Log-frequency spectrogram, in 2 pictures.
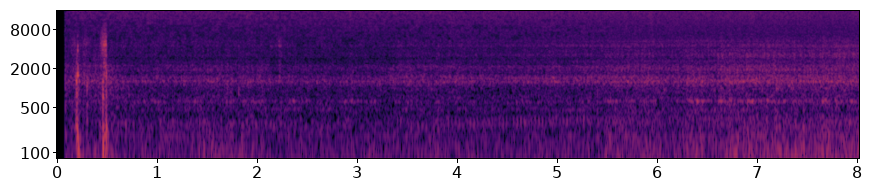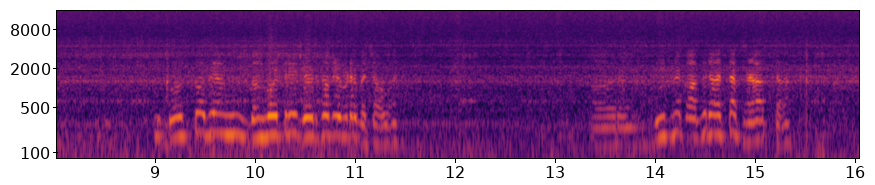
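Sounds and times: motorcycle engine running: 0.1s - 16.0s.

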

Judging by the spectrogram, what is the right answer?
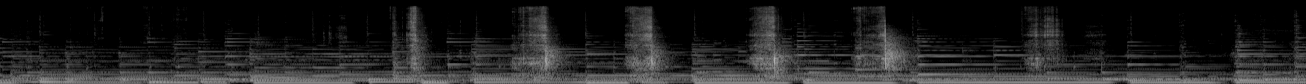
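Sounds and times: knife slicing on wooden board: 3.2s - 4.4s, 5.1s - 6.7s, 7.5s - 9.2s, 10.2s - 10.9s.

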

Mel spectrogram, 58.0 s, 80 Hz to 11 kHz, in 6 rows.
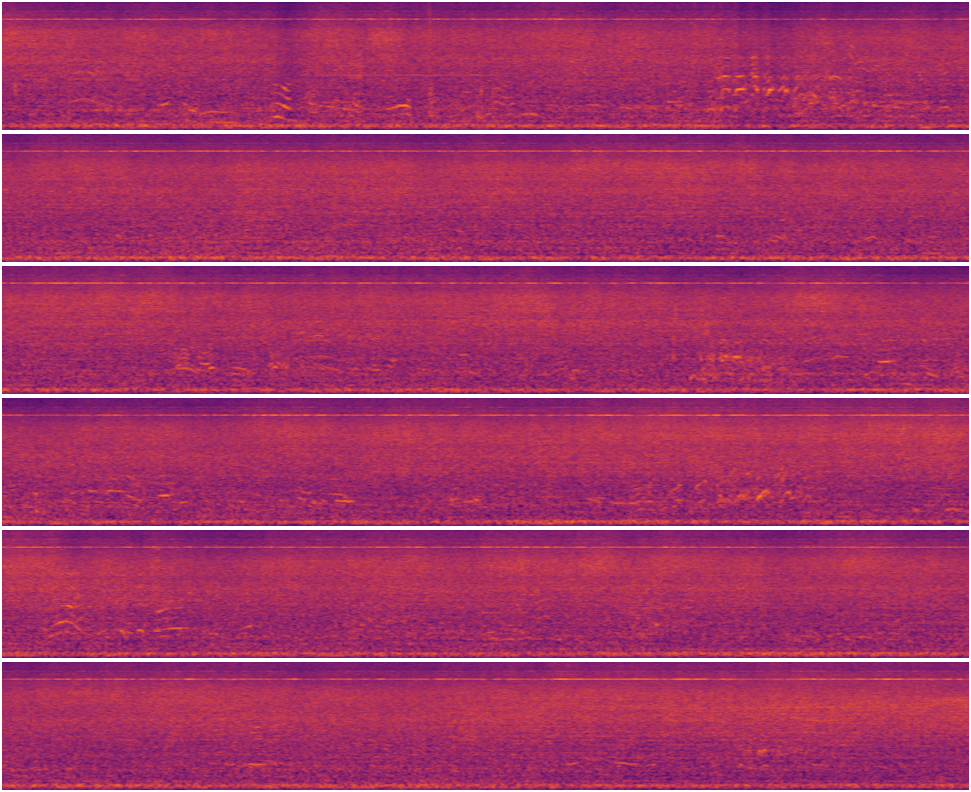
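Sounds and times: faint indistinct voices: 0.0s - 58.0s
helicopter turbine engines: 0.0s - 58.0s.

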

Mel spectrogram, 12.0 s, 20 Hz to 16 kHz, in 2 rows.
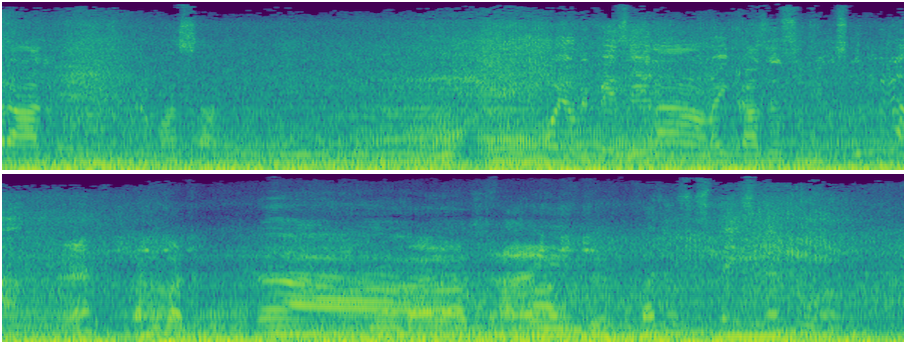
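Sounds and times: car engine and road noise: 0.0s - 12.0s.

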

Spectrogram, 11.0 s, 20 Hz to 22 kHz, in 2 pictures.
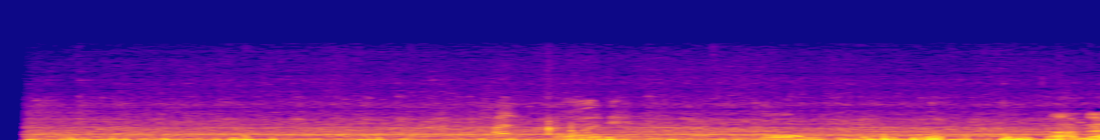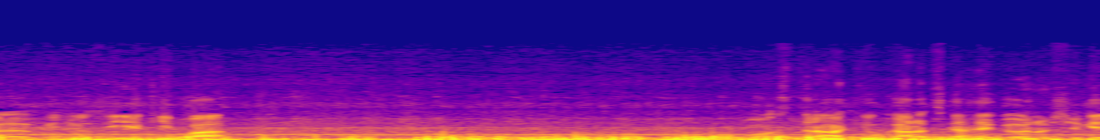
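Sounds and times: diesel truck engine idling: 0.2s - 11.0s
distant voices: 0.2s - 11.0s
faint steady whine: 0.2s - 11.0s.

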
